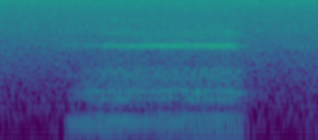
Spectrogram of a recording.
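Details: American Bulldog snoring in one of his quieter sessions (often much louder): one long, low, rattling snore lasting over a second.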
